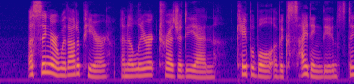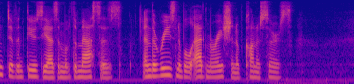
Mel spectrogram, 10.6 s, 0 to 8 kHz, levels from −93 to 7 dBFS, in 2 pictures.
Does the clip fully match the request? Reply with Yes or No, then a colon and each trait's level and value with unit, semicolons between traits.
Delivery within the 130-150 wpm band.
Yes: slow, 135 wpm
